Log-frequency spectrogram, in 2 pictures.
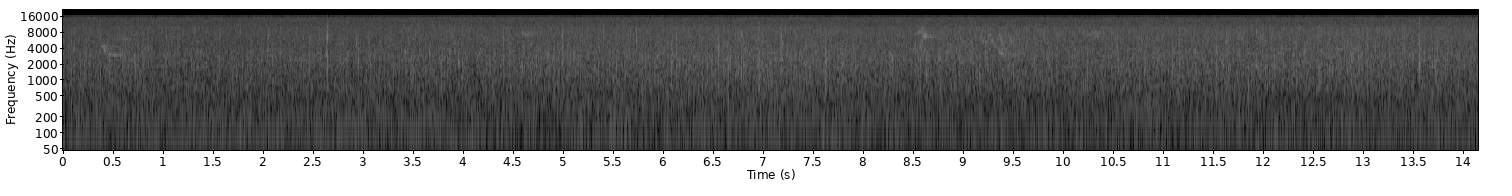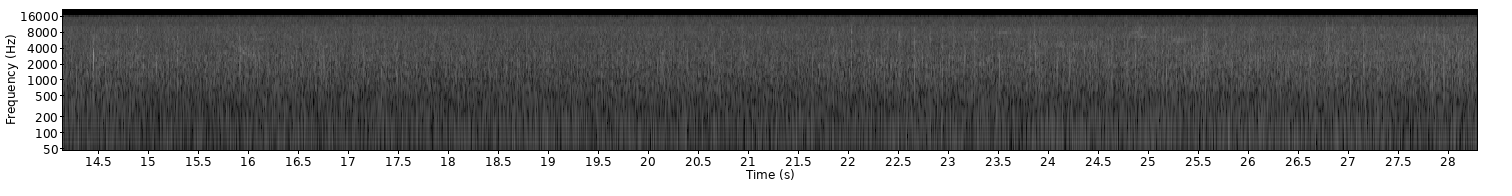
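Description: Heavy downpour of rain falling steadily, a dense even hiss of drops.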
